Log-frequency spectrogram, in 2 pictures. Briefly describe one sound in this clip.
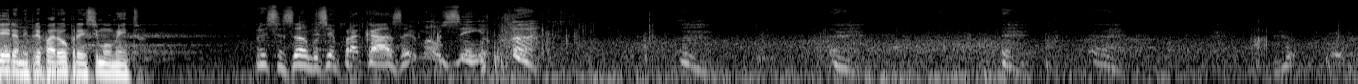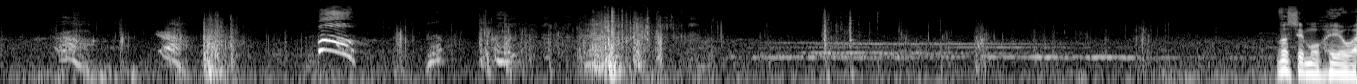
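A man speaks in a strained, weak voice close by.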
